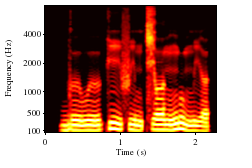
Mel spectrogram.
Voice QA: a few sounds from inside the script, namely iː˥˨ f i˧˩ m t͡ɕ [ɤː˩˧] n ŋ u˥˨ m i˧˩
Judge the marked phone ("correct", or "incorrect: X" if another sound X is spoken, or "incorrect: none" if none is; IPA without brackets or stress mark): incorrect: ɤː˧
